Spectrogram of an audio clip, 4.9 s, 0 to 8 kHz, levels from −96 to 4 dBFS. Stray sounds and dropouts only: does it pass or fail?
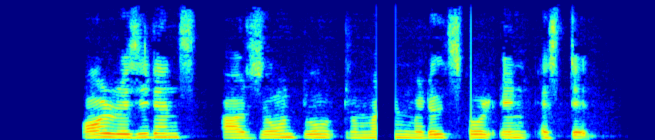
fail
